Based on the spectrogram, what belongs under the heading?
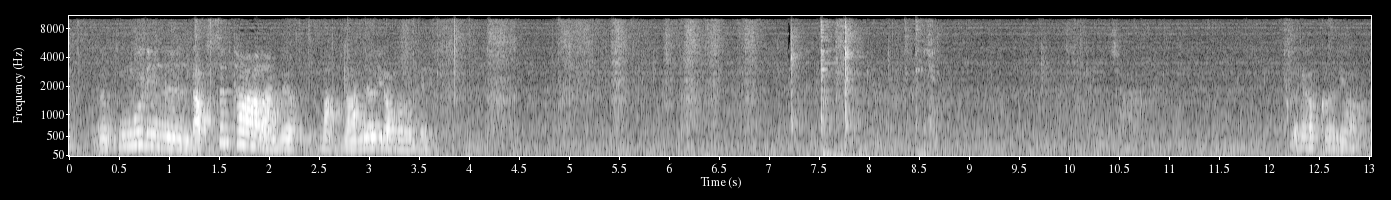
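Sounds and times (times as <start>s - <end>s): boiling water hiss: 0.0s - 13.0s
metal tongs clinking against pot: 7.2s - 8.8s.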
